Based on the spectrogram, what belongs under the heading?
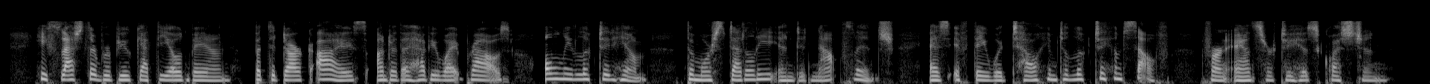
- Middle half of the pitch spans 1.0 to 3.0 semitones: Yes, narrow, 2.4 semitones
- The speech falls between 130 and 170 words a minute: No, average, 185 wpm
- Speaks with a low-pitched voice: No, high, 205 Hz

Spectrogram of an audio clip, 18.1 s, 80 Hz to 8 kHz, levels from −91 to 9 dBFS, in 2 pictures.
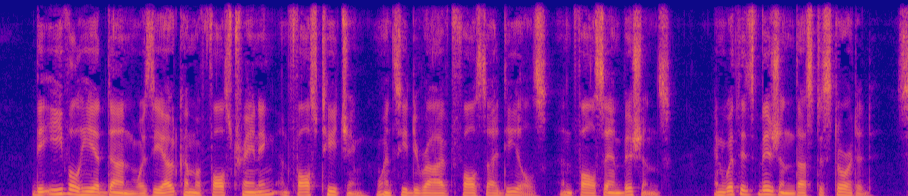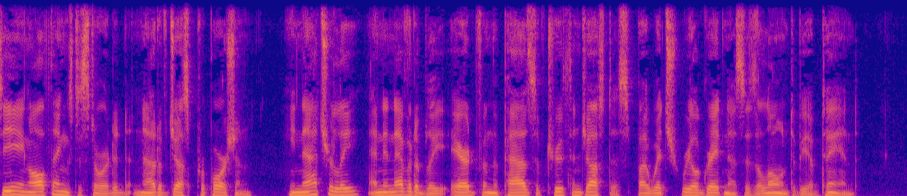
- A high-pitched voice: No, low, 120 Hz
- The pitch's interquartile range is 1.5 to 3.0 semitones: No, average, 3.7 semitones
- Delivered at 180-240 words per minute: Yes, average, 190 wpm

